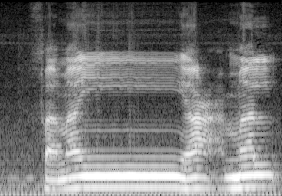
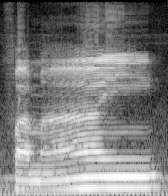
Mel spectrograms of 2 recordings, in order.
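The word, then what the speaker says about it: فمن يعمل: Famai enggak boleh. Enggak boleh diayun mimnya. Harusnya langsung masuk. Ya, ke huruf berikutnya. Famay ya'mal. Famay ya'mal. Bukan fammal.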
